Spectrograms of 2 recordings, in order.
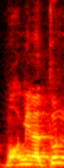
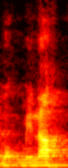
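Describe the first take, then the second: First: The word ends with an added 'tun' syllable. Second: The word ends on a plain 'a' sound. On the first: The speaker calls it wrong. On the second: The speaker calls it right.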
